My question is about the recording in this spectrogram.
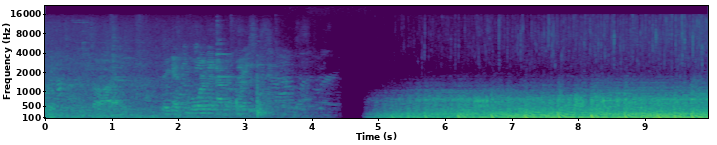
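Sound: rain falling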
